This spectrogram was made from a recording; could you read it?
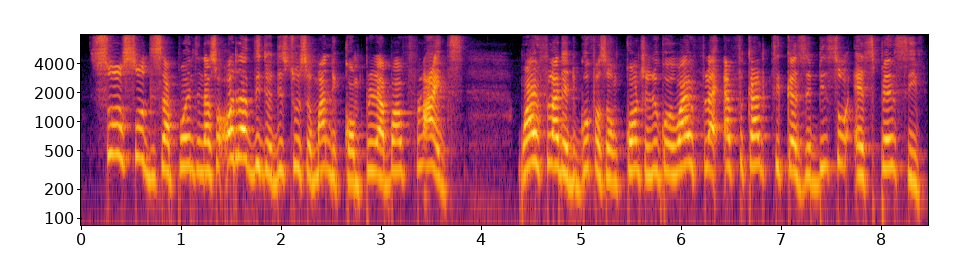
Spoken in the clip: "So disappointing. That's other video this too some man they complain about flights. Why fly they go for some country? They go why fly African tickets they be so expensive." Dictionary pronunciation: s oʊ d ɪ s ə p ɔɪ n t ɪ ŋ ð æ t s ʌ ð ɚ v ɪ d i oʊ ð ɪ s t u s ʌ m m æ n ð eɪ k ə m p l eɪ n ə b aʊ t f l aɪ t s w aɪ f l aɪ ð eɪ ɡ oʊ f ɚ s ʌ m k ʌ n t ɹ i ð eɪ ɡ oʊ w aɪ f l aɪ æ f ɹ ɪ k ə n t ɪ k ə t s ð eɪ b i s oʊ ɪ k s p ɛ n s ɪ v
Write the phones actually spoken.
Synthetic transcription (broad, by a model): s oʊ d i s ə p ɔɪ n t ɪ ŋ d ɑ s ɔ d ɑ v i d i oʊ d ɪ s t u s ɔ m m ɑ n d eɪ k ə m p eɪ ə b aʊ t f l aɪ t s w aɪ f l aɪ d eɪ ɡ oʊ f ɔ s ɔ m k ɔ n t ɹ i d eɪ ɡ oʊ w aɪ f l aɪ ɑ f ɹ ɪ k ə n t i k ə t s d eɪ b i s oʊ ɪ k s p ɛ n s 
